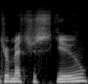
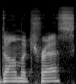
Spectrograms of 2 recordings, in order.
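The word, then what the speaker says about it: Dimitrescu: worship that woman demetriscu i keep saying dramatuscu but the game pronounced it domitress and everyone says that's wrong it's supposed to be dimitrisku maybe not qq dimitrisku like you're supposed to pronounce the u the game doesn't so there's no right or wrong answer pronounce it however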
